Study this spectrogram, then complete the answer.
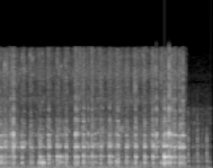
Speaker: The um the popping and crackling that you can hear is where the oil and the water is running down inside the flu um down into the firebox.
